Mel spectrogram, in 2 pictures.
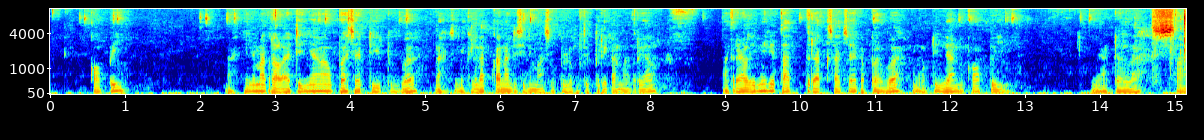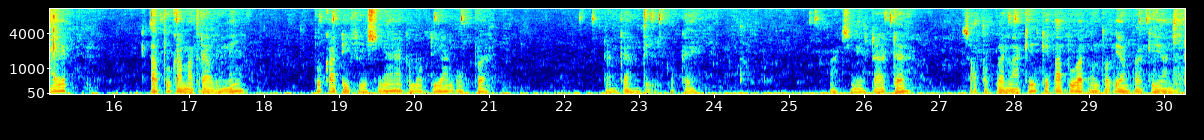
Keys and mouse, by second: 0.4 click, 0.9 click, 2.1 click, 2.4 click, 3.6 click, 3.9 click, 4.7 click, 5.4 alt+middle click, 6.3 click, 10.0 click, 12.1 click, 12.8 click, 13.8 click, 16.7 click, 18.8 click, 20.3 click, 22.2 click, 23.2 click, 24.0 alt+middle click, 25.3 click, 26.3 click, 26.6 alt+middle click, 28.0 click, 29.7 click.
